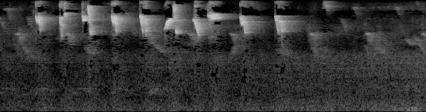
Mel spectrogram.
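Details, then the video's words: A saffron finch sings a run of about ten loud, high chirps at a quick, fairly steady pace, then trails off into softer, lower twittering notes, with faint rumbling in the background toward the end. "canário da terra cantando"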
